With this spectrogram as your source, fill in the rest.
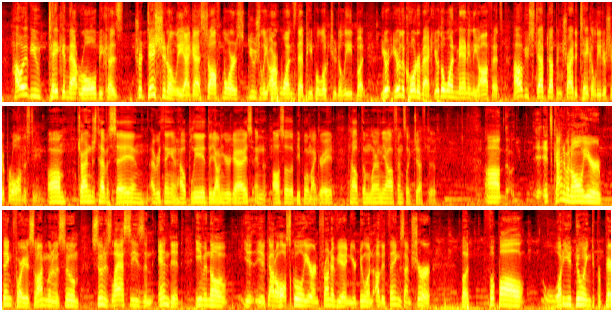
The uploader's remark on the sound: Live From Marine City Football Camp!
